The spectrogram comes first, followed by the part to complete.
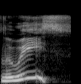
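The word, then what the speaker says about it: Luis: It's not Louis at all. It's Louise.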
